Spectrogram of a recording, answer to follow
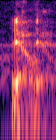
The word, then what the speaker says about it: Yahweh: Iku nak teng ejaan Latin Y besar, A H besar, W E H besar, Yahweh. Lah Yahweh nak sampean maca ya Allah mbok imalahno iku ya wis napa? Yahweh sama.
